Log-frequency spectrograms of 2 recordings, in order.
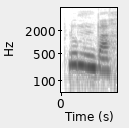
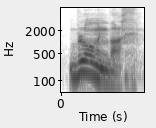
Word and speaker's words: Blumenbach: How do you pronounce that guy's name? Blumenbach. Blumenbach.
